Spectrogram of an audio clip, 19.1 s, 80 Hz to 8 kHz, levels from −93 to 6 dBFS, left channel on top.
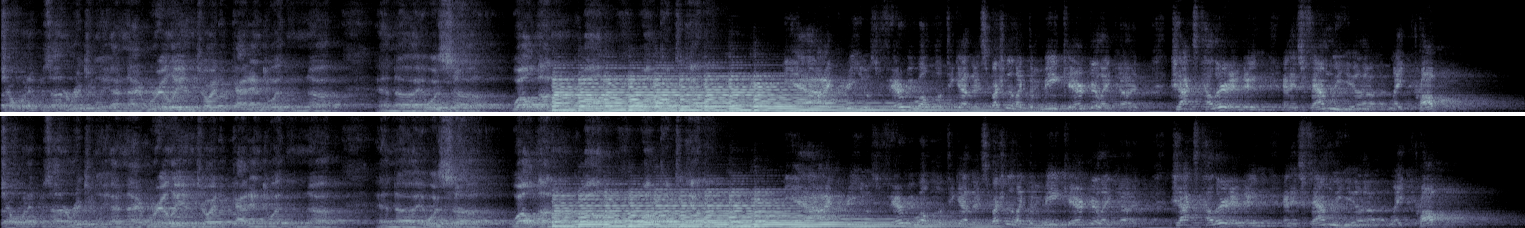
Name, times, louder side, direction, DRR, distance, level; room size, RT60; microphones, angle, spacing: voice 1, 0.0-9.0, equal, 5° left, -4 dB, 7.3 m, -34 dB
Electric guitar, 6.9-13.1 13.5-13.6, left 1 dB, 35° left, 2.7 m, -24 dB
voice 2, 9.8-17.9, left 3 dB, 75° left, 0 dB, 3.7 m, -35 dB
26.5 x 20.0 x 10.0 m, 2.3 s
head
